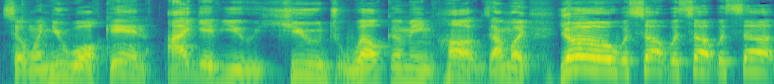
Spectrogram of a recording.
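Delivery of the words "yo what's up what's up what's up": very high, high-energy, hyped-up voice. Describing how they welcome guests arriving at their hotel room: high-energy greeting voice. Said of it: "high energy, high frequency vibration in my fucking voice".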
